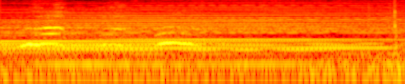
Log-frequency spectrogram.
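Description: Background music with steady held tones and a few short hooting notes that rise and fall in pitch during the first second.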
